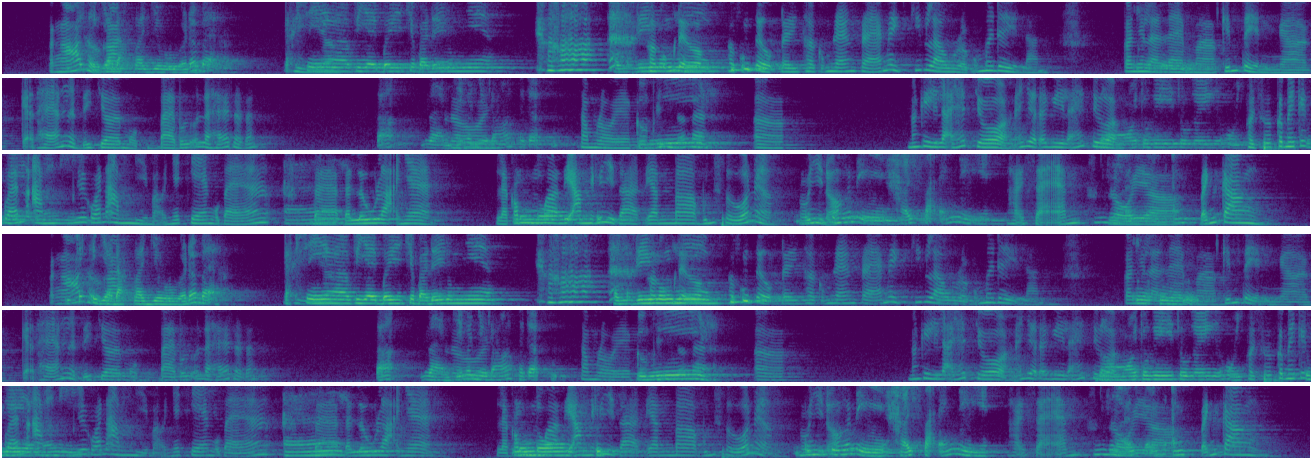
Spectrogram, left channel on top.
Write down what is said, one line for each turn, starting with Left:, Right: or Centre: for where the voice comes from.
Left: bà ngó
Right: Thì chắc
Left: thử
Right: bây giờ
Left: coi
Right: đặt là vừa rồi đó bà đặt
Left: thì
Right: xe VIP cho bà đi luôn nha
Left: <laughs>
Right: phòng riêng
Left: thôi
Right: luôn
Left: cũng được
Right: ha
Left: thôi cũng được đi thôi cũng ráng ráng đi chứ lâu rồi cũng mới đi là coi
Right: ừ,
Left: như là làm
Right: ừ.
Left: à, kiếm tiền à, cả tháng là đi chơi một ba bữa là hết rồi đó
Right: đó làm
Left: rồi
Right: chỉ có nhiêu đó thôi đó
Left: xong rồi còn
Right: vậy nha
Left: cái gì nữa ta Ờ, má ghi lại hết chưa nãy giờ đã ghi lại hết chưa
Right: rồi tôi ghi tôi ghi rồi
Left: hồi xưa có mấy cái
Right: tôi
Left: quán
Right: ghi rồi
Left: ăn
Right: nè
Left: mấy
Right: nè
Left: cái quán ăn gì mà ở Nha Trang của bà á,
Right: à
Left: bà bà lưu lại nha là có
Right: luôn
Left: ma-
Right: luôn
Left: đi ăn những
Right: tôi
Left: cái gì ta đi ăn à, bún sứa nè rồi
Right: bún
Left: gì nữa
Right: sứa nè hải sản nè
Left: hải sản
Right: bún
Left: rồi
Right: sứa hải sản
Left: à,
Right: ăn
Left: bánh căn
